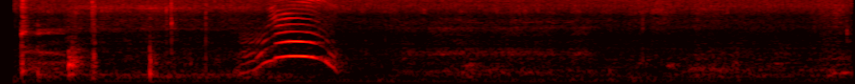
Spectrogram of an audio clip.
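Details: Maine Coon kitten from a litter at a breeding cattery, giving one high arched mew rising and falling over about a quarter second, with faint background hum and small clicks.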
